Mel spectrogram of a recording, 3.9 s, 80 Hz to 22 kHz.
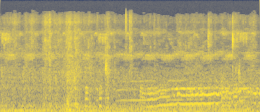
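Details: Hens from a backyard flock, recorded on September 20, 2024 by a coop-side camera, give drawn-out harmonic calls that rise and stretch through the second half, layered over a low background hum.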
